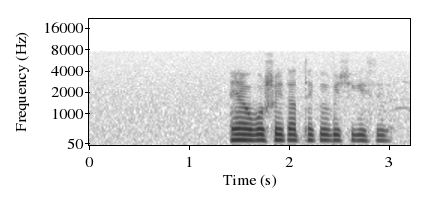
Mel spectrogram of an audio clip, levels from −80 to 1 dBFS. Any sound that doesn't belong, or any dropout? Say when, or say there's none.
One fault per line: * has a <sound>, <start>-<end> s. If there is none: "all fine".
all fine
